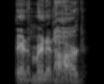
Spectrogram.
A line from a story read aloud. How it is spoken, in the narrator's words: Major Lucky growled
